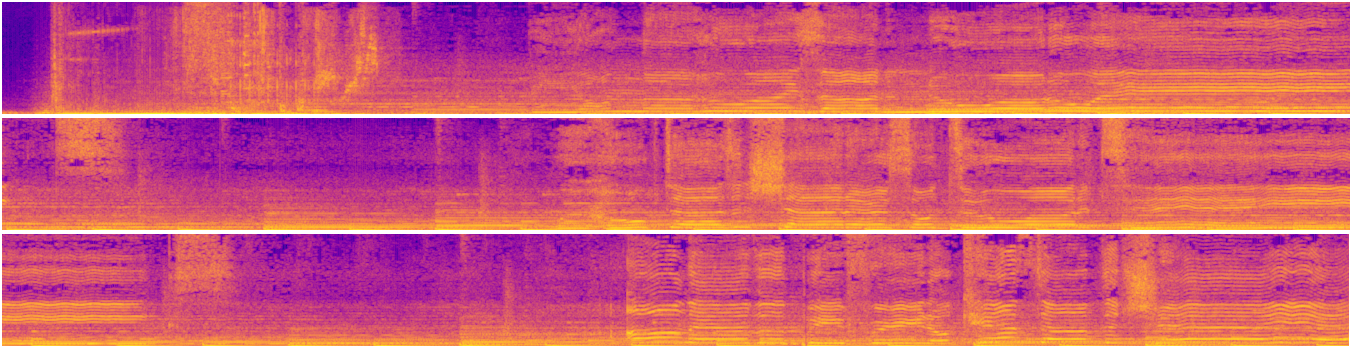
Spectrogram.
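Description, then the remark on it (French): A loud, continuous mainstream electro-pop duet song from an album plays, with a steady driving beat, bright synth layers and melodic sung vocals riding over the top for the whole stretch, no talking. “je vous propose d'ailleurs d'écouter un petit extrait tout de suite d'…”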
